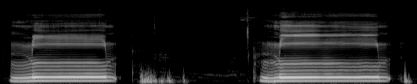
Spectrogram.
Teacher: the sound of meme pronounced from the dry part of both lips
